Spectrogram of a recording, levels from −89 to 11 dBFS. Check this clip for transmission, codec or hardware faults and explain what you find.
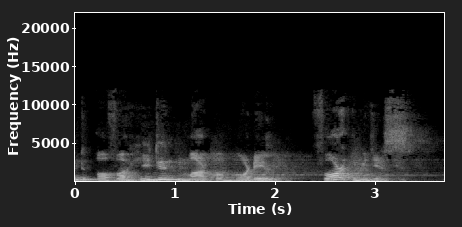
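There's one real problem here: feedback echo between two devices, running from 0.78 s to the end. Two devices on the same call sit close enough that one's speaker feeds the other's microphone, which neither echo canceller removes. The speech returns roughly every fifth of a second, peaking about 19 dB below the direct sound, thin and ringing.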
